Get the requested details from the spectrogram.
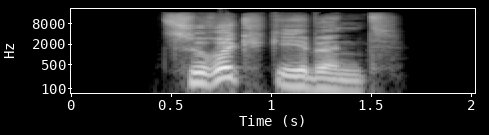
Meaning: present participle of zurückgeben
- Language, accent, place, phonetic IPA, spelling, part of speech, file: German, Germany, Berlin, [t͡suˈʁʏkˌɡeːbn̩t], zurückgebend, verb, De-zurückgebend.ogg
